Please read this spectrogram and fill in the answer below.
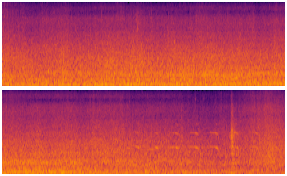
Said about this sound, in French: eh bien ils peuvent prendre place à bord du bateau amphibie, sur l'eau à marée haute et sur roue à marée basse. Un bateau unique, lui aussi, qui effectue la traversée vers l'île, quelle que soit la hauteur de la mer.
